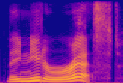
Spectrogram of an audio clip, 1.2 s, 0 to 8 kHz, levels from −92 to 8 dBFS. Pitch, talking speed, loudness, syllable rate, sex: 230 Hz, 195 wpm, -13 LUFS, 3.6 syllables/s, female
